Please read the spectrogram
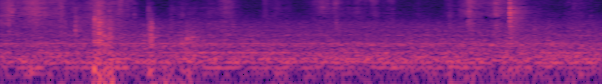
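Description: Paper notes being handled and a page turned: a few short rustles and brushes, a cluster about a second in and two more near the end, over faint room hum.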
